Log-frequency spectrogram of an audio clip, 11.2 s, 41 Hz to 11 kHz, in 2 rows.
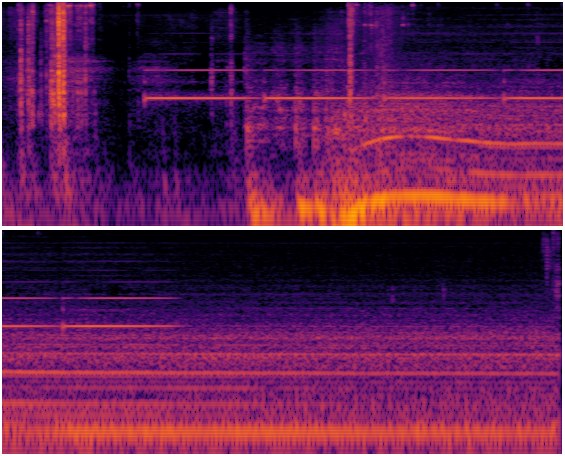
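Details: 2015 Jeep Wrangler with P0523 oil pressure code, next-morning cold start after replacing the aftermarket sensor with a MOPAR sensor, connector and oil cooler adapter: short crank, clean catch, smooth even idle with no knocks or ticks; no check-engine light, oil pressure apparently normal.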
